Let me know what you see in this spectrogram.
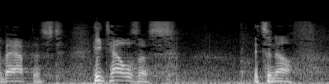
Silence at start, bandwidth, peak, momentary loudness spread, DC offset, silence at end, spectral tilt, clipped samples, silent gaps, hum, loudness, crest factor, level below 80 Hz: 0 s; 8 kHz; 0 dBFS; 18 LU; under 0.1%; 0 s; -6 dB/octave; under 0.1%; none; none; -18 LUFS; 18 dB; -30 dBFS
